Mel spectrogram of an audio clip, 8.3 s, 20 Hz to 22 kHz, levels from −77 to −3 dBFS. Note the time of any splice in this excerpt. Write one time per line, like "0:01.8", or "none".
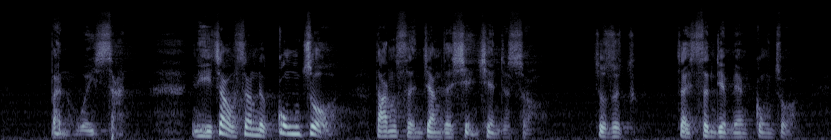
0:03.7
0:05.9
